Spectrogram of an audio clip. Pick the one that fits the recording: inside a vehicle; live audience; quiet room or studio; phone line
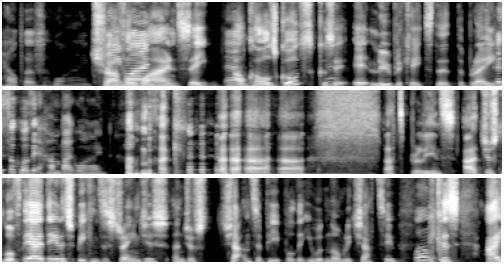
quiet room or studio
